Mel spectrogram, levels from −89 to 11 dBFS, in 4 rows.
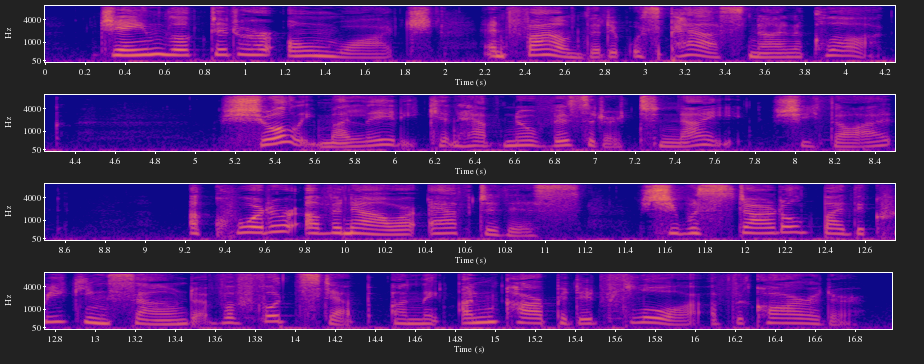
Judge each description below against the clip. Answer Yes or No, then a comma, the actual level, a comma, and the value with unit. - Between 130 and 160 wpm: No, average, 175 wpm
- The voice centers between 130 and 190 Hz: No, high, 220 Hz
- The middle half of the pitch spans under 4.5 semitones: No, average, 5.2 semitones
